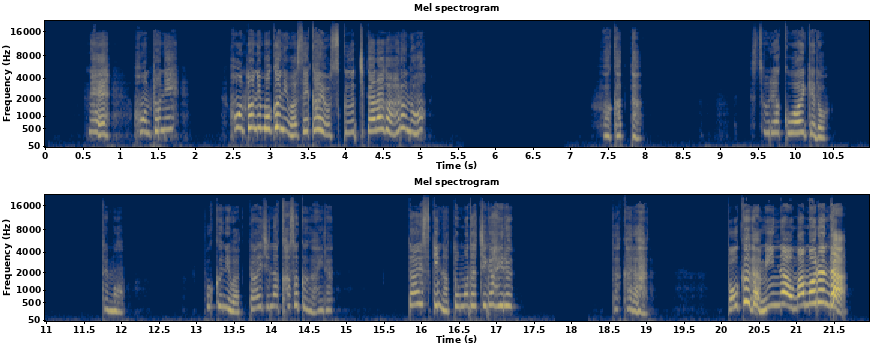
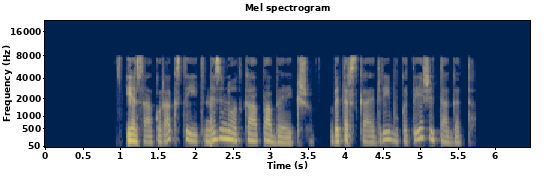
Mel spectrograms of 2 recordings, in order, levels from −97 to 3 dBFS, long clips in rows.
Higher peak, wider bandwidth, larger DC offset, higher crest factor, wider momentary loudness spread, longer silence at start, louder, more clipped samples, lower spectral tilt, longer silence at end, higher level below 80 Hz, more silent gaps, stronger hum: about the same, 0 dBFS vs 0 dBFS; first, 20 kHz vs 8.2 kHz; neither; about the same, 26 dB vs 24 dB; first, 20 LU vs 13 LU; second, 0.55 s vs 0.95 s; about the same, -23 LUFS vs -23 LUFS; neither; second, -1 dB/octave vs -4 dB/octave; second, 0.35 s vs 0.8 s; second, -68 dBFS vs -62 dBFS; first, 5.55-6.91 s, 17.77-18.21 s vs 3.66-3.78 s, 5.58-5.63 s; neither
